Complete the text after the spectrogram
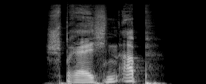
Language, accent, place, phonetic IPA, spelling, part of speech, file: German, Germany, Berlin, [ˌʃpʁɛːçn̩ ˈap], sprächen ab, verb, De-sprächen ab.ogg
- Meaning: first/third-person plural subjunctive II of absprechen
